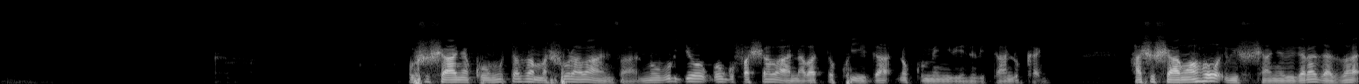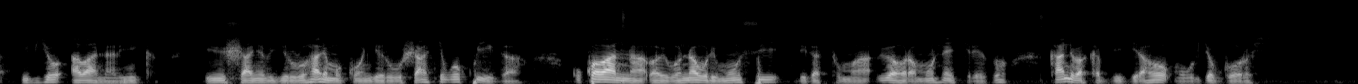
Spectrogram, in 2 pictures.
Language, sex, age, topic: Kinyarwanda, male, 36-49, education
